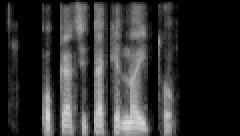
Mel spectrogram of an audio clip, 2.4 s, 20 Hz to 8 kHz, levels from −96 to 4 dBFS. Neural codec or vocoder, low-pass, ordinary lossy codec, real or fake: codec, 24 kHz, 1.2 kbps, DualCodec; 7.2 kHz; AAC, 48 kbps; fake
